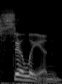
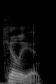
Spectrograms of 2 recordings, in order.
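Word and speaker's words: Cillian: And it's not pronounced Silian. It's Killian. No, but he's acting silly. You learning that? Yeah. Yeah. It's Killian. That's That's the Irish pronunciation.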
